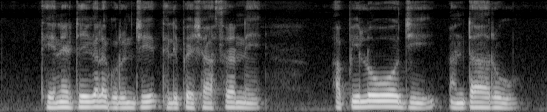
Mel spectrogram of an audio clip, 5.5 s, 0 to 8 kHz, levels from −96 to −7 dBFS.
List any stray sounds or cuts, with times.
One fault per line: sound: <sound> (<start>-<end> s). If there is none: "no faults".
no faults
